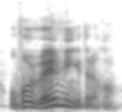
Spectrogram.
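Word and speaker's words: overwhelming: 5천 이거 책에서 공부했는데 그래서 나는 당연히 웰밍인 줄 알았거든. 오버웰밍이더라고. 오버웰밍 묵음입니다. H는 묵음이라고 유명한 말이 있잖아.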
